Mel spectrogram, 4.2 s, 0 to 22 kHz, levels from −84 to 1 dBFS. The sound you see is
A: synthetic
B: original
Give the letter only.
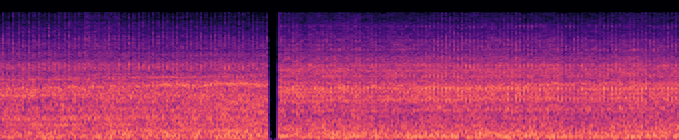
B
